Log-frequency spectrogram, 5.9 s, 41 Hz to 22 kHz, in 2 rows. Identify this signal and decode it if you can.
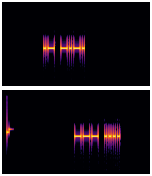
Morse code, heard as a keyed tone, about 28 wpm, 700 Hz. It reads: AC OH
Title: Top Two Letter Combinations in Words 28wpm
